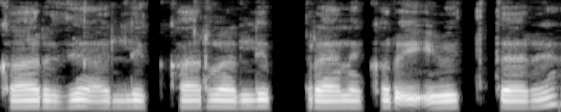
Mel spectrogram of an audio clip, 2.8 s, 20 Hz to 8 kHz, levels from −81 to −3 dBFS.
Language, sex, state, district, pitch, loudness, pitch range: Kannada, male, Karnataka, Dharwad, 120 Hz, -16 LUFS, 120-125 Hz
